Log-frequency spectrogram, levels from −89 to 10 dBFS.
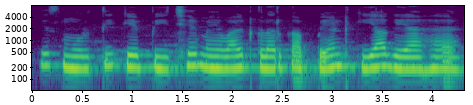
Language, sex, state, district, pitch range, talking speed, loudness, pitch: Hindi, female, Jharkhand, Garhwa, 195-215 Hz, 165 wpm, -15 LUFS, 200 Hz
